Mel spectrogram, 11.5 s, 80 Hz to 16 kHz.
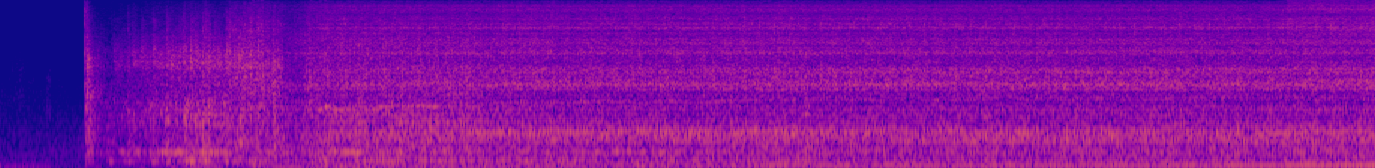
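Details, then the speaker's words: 1965 Ford Falcon inline six, warmed up, run with a cut-open spare valve cover after valves on cylinders 3 and 4 looked tight: smooth even idle, steady low hum, no valvetrain tapping heard; normal idle. "I don't hear anything. Neither do I. I don't hear I told you! I told you! I don't hear anything."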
